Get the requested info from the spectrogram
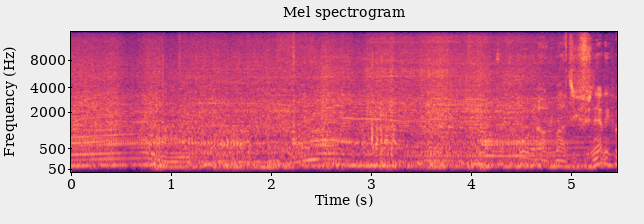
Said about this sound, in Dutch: Ja, we testen de Porsche 911, de 992. Daar gaat hij.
